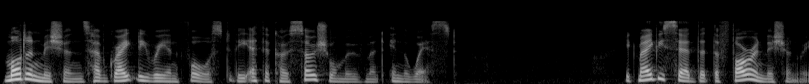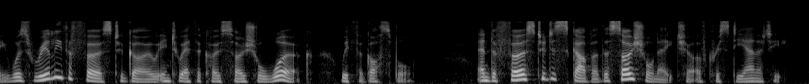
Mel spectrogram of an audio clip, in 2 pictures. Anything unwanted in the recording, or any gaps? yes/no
no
